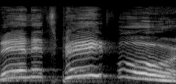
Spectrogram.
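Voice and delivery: long drawn-out jubilant holler; excited shout. Retold or imitated. Cashier announcing to a customer it's paid for, excited shout. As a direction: sing out the news, high and loud.

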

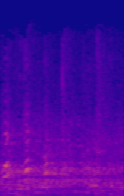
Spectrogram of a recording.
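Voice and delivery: retold laugh of the churchgoers; imitating their laugh. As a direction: puff out a quiet knowing laugh. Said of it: "And they go".

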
